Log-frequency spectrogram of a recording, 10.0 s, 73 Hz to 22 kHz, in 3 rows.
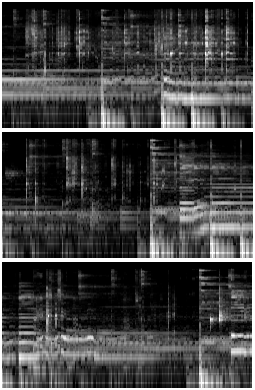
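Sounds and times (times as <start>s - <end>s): instrumental background music: 0.0s - 10.0s
steel plate clinking on metal jar: 0.3s - 5.9s.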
